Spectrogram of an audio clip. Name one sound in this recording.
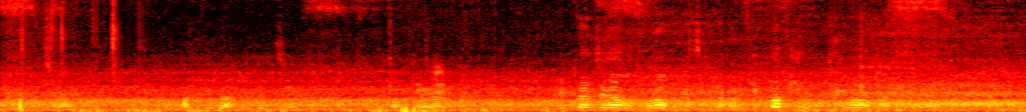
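Several people chat nearby outdoors.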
